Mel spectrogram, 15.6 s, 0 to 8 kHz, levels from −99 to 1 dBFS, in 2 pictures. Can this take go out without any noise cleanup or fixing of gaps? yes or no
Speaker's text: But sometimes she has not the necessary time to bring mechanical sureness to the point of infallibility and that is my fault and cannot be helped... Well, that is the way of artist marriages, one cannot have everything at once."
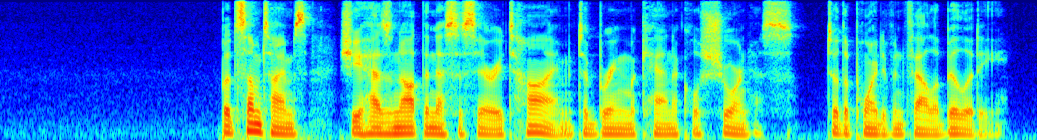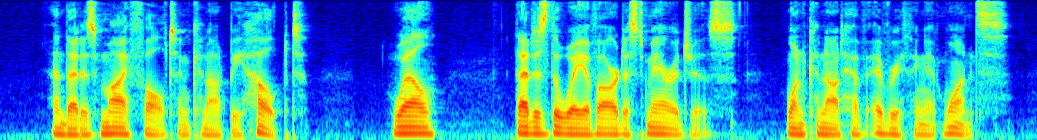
yes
